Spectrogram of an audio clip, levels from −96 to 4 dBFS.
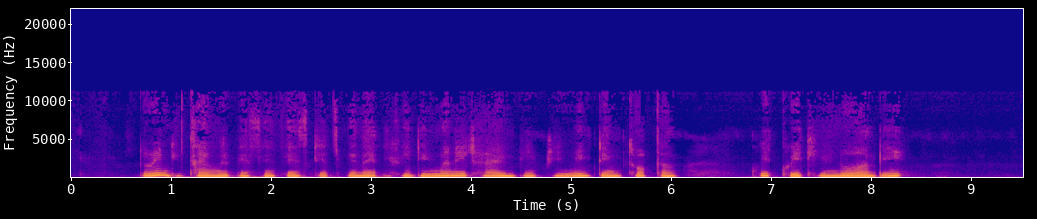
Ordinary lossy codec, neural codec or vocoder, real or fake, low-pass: MP3, 48 kbps; codec, 44.1 kHz, 2.6 kbps, DAC; fake; 19.8 kHz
